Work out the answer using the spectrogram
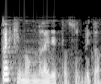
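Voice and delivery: ordinary delivery

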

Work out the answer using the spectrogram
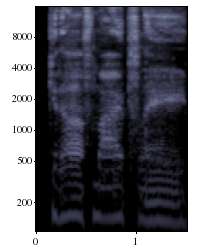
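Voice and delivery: put-on gruff voice of a movie tough guy. Joking about a movie novelization cover: Clint Eastwood impression. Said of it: "great at it".

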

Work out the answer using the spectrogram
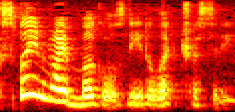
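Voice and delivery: ordinary delivery

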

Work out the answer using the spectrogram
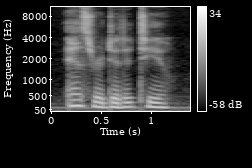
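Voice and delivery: toneless, level, low and soft flat monotone. Kitty speaks to the wounded Pat in a low flat monotone. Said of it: "Kitty's voice was low and flat and monotone".

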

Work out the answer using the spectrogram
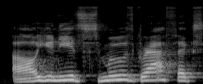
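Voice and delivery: high-pitched, teasing, belittling, taunting tone. Recalling how much they made fun of humans: retelling a mocking taunt. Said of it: "You have no idea how much I've made fun of humans".

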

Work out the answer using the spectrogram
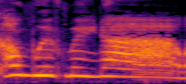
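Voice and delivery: put-on booming, loud, slow, deliberate furious delivery. Retelling a strict teacher ordering a caught pupil away: imitating a furious teacher. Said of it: "he went mental".

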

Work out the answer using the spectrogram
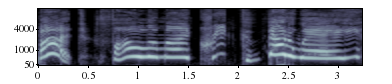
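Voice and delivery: very high, chirpy little call. Narrating a story, the otter gives Junavik directions: chirped. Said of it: "he chirped".

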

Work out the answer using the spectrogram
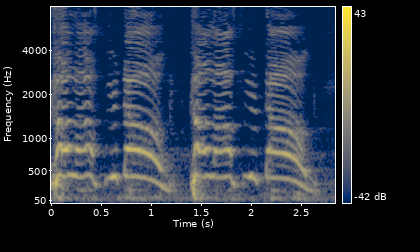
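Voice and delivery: mock screaming, shrill, very high, loud yell. Speaker retelling how their mother yelled at a dog's owner: imitating someone yelling. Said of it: "she was yelling and screaming".

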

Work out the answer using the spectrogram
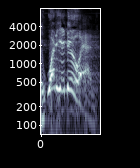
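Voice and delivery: shrill, high-pitched shrieking yell. Showing parents how not to correct her, demonstrating a yell. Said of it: "You don't yell at her".

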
